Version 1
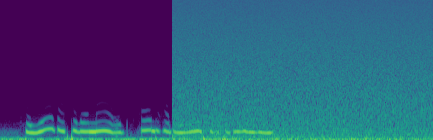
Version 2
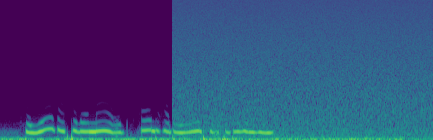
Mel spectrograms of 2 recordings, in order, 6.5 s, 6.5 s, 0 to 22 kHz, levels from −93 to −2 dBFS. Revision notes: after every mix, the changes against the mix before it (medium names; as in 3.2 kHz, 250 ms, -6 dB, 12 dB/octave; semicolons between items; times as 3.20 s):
background -7.0 dB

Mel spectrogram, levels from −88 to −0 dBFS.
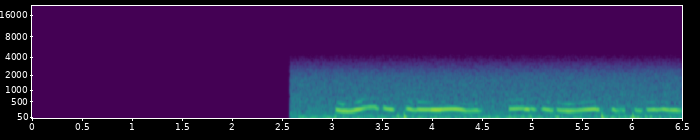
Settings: speech: entry +2.65 s; master: add low-pass 2 kHz 24 dB/octave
